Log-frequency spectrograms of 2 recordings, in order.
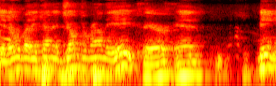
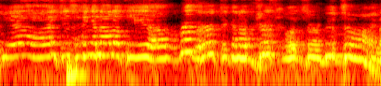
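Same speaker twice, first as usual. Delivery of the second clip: squeaky high puppet voice, shouted out; a cheeky dummy yelling hello from the box; ventriloquist dummy Bob; 11 semitones higher than usual. Acted. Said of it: "we're gonna do some ventriloquism here".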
